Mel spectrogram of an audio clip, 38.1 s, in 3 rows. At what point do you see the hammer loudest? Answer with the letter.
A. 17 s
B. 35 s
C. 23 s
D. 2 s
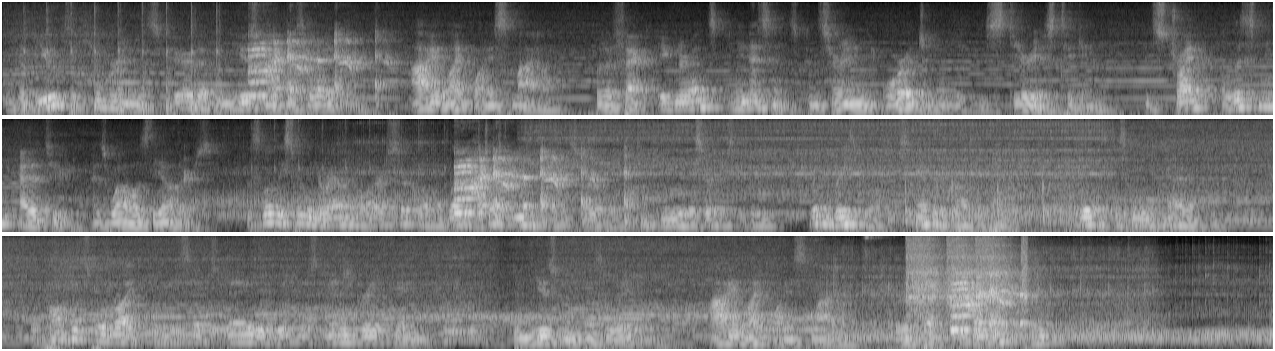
B.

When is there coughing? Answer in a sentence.
You can hear the coughing from 2.5 to 3.9 s, from 17.2 to 19.2 s and from 34.9 to 35.8 s.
